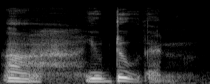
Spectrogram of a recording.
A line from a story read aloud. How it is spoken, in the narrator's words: her suitor murmured with bitterness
